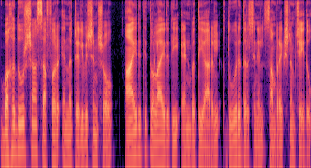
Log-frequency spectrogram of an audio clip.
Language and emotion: Malayalam, neutral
